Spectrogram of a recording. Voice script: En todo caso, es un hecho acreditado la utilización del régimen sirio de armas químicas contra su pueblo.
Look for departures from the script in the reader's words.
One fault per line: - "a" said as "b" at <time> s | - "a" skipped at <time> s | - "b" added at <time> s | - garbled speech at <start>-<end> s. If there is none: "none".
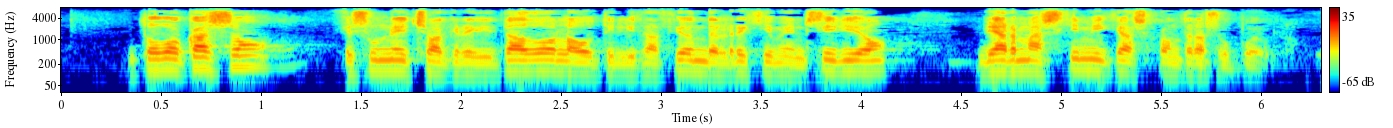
none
